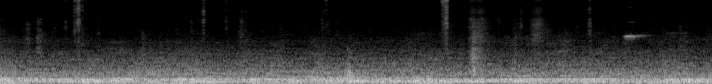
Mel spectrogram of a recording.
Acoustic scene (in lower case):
bus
